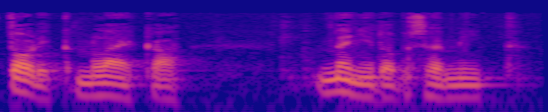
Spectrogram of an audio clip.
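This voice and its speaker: A man's voice: low-pitched, mellow, husky. A male narrator voicing a young Italian woman working as a wet nurse, tired and complaining on a hot train ride. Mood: plaintive. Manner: plaintive, sighing complaints.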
